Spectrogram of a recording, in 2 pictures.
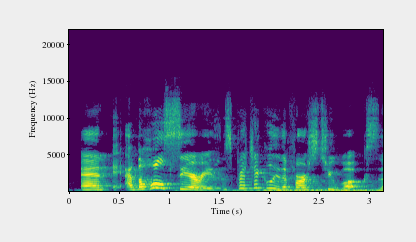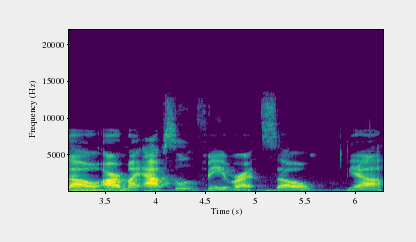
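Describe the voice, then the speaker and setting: With a slight Boston accent, a woman speaks in a fairly high pitch. Her pitch swings very widely at a moderate pace. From Massachusetts, Boston area. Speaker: novelist. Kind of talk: live video chat interview. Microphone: quieter, more distant.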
